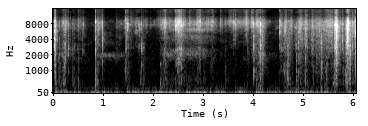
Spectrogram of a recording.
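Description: Paper and plastic sample packaging being handled and crinkled: an irregular run of small crackles and rustles.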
